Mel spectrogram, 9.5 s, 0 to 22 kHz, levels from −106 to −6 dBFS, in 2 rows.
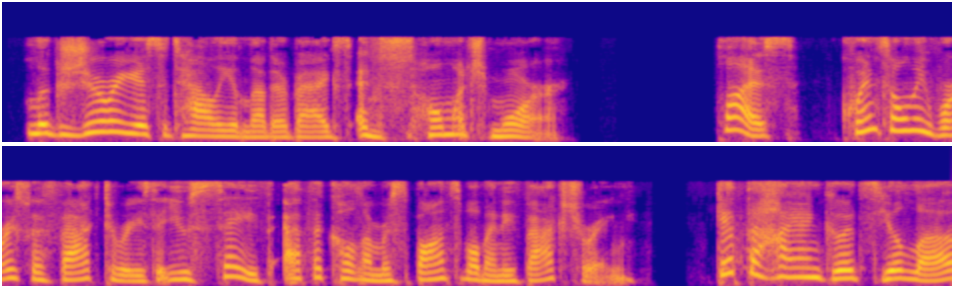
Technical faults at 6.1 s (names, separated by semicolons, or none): none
